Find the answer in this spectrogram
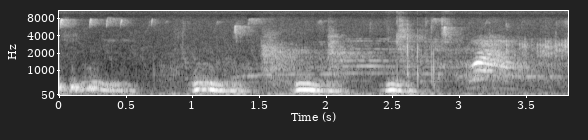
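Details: Barred owl calling in a backyard: four low, mellow hoots spaced roughly 0.7 seconds apart, followed by a fainter, higher note near the end.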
